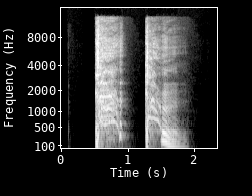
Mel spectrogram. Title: Coughing 38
